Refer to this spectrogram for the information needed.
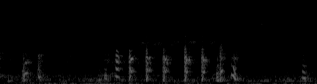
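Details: Chickens in a backyard feeding on pumpkin in fall, giving a quick run of about a dozen short, evenly spaced clucks, several per second, over faint background noise.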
